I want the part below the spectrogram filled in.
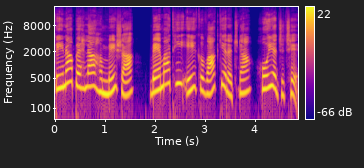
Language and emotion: Gujarati, neutral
